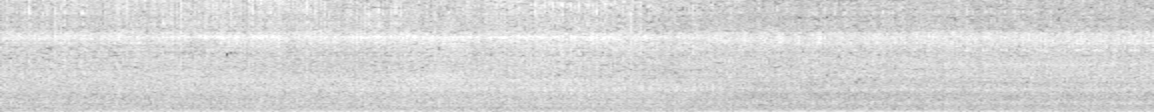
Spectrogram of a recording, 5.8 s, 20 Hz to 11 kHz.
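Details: Moskvich 2140 at steady idle: a dull engine knock at about three or four beats a second riding on the run; a fix was found.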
